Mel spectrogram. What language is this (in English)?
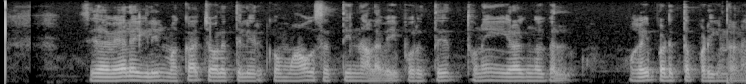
Tamil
